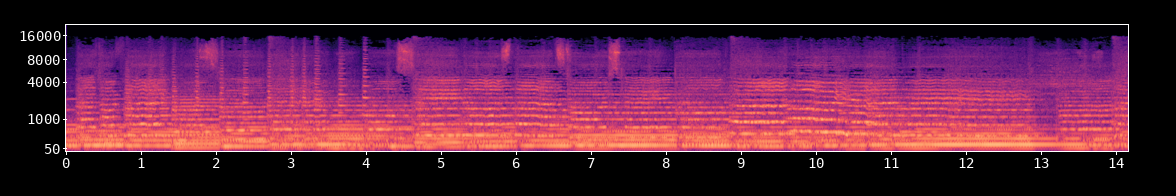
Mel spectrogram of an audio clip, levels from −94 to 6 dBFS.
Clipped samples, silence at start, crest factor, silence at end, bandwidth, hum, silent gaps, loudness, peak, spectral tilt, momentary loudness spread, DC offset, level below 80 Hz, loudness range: under 0.1%; 0 s; 12 dB; 0 s; 15.5 kHz; none; none; -14 LUFS; -2 dBFS; -5.5 dB/octave; 4 LU; under 0.1%; -34 dBFS; 2 LU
